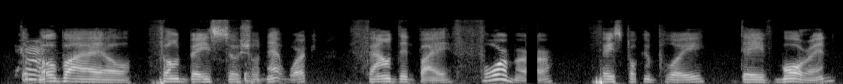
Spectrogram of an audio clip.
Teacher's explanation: my voice goes up and down to separate ideas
